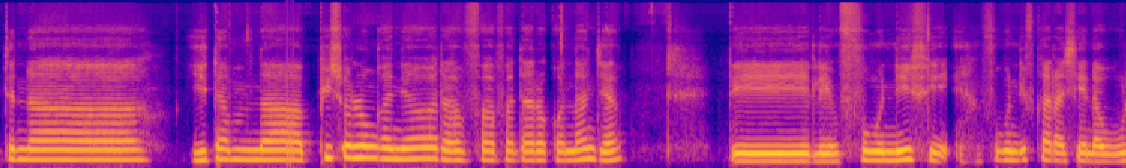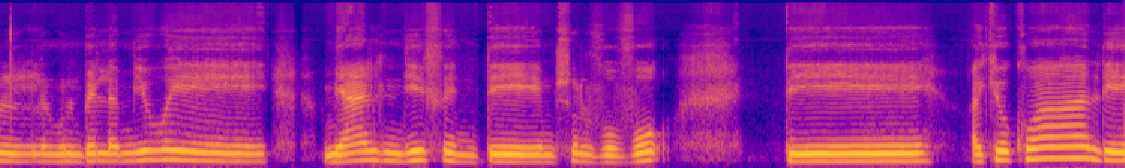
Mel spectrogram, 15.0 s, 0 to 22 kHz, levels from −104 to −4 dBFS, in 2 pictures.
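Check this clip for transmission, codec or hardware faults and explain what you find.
Four faults can be heard in this speech clip, all of them transmission faults.

At 1.92 to 1.96 s, just before "piso alongany ah raha", there are chunks out of order. One 20 ms chunk arrived a chunk late and plays after the piece that should follow it. Nothing is lost. The order is wrong, though, and the swapped pieces meet at hard joins. You hear a brief jumbled blip.

From 8.27 to 9.54 s, right after "ka raha sena olona", there are repeated stalls, a stutter. Packets kept arriving too late, so the jitter buffer ran dry eleven times. Each time the receiver stretched the last sound to cover the wait. The longest wait was 53 ms. About 145 ms was filled this way, roughly 11% of the stretch, and nothing is missing. The speech drags and hiccups.

From 10.14 to 11.43 s there is a jitter buffer slow-down. The buffer needed more in reserve, so the receiver repeated single pitch periods and bits of pauses again and again. 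That added 118 ms. Playback ran at about 91% speed with the pitch unchanged. Sounds come out drawn out and slightly sluggish.

From 13.49 to 14.73 s there is a jitter buffer speed-up. The buffer was holding more audio than it aims for. To cut the delay, the receiver snipped out short pitch-period pieces many times over. It removed about a tenth of a second in total. Playback ran at about 107% speed at the same pitch. The speech sounds hurried here.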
